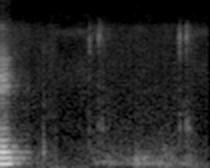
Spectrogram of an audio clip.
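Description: A short spoken 'okay', then a few faint computer-mouse clicks as the presentation slide is advanced.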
